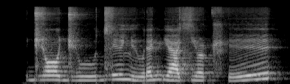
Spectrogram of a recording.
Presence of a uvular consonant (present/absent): absent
